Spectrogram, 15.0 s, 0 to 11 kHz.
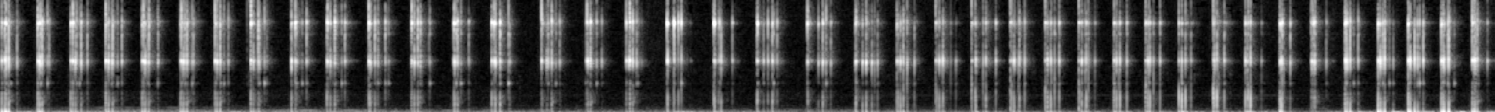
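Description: Fingers tap rapidly on a variety of different glass objects, making a steady run of about 64 short, bright clinks. The taps come quickly at an uneven pace and die away almost at once, with most of the sound in a high, glassy ring.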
